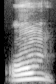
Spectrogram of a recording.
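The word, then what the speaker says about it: ॐ: और ओम का उच्चारण कैसे करना? ओम 3 शब्दों से बना है, अ उ म।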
